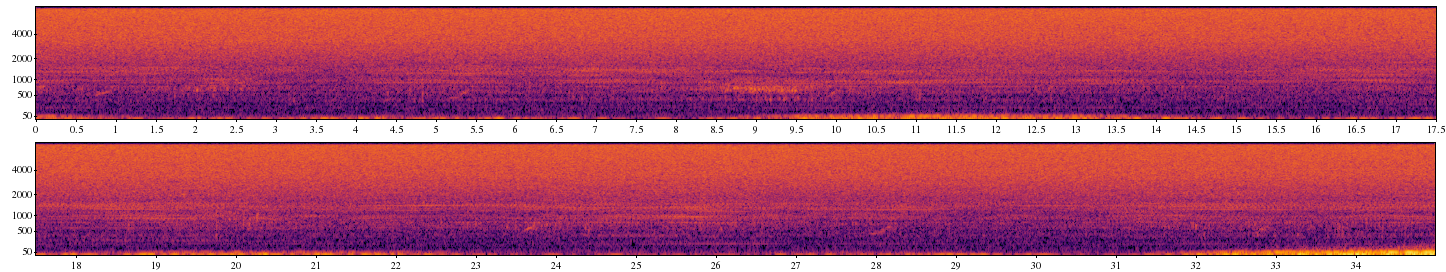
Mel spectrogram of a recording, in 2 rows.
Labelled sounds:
10.7	10.9	vessel noise, 0.83 to 0.96 kHz

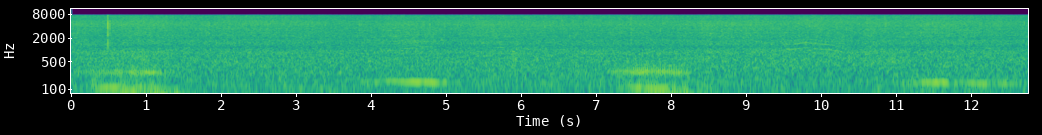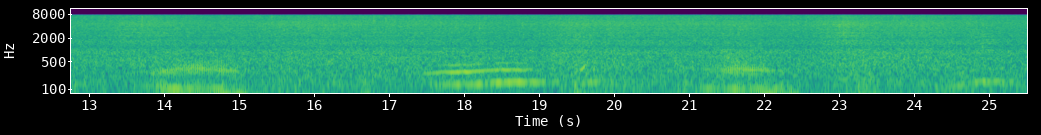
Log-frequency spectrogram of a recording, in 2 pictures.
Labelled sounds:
9.6	10.0	humpback whale, 1.4 to 1.9 kHz

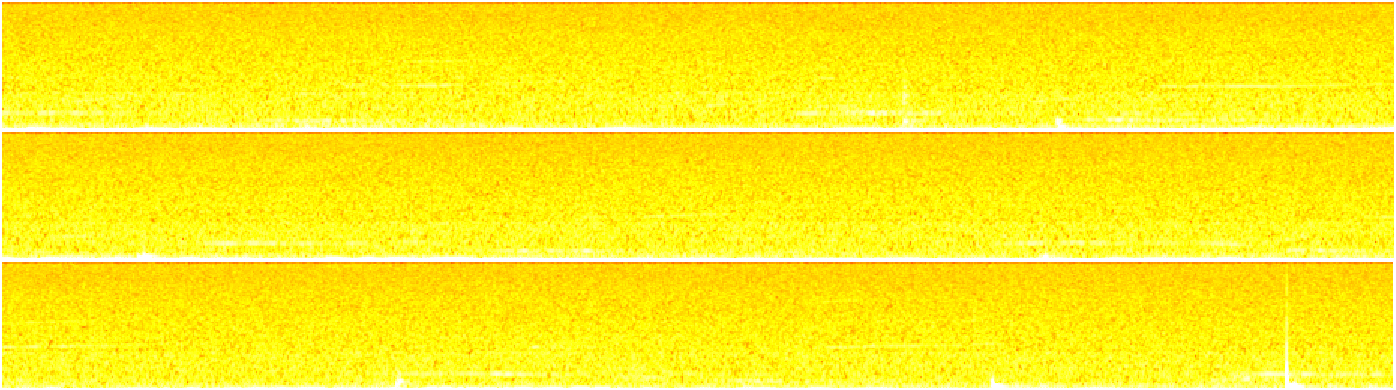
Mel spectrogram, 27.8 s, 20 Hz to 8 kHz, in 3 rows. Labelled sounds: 8.2	8.5	humpback whale, 0.93 to 1.0 kHz
18.9	19.2	humpback whale, 0.93 to 1.1 kHz
24.0	24.7	humpback whale, 0.96 to 3.4 kHz

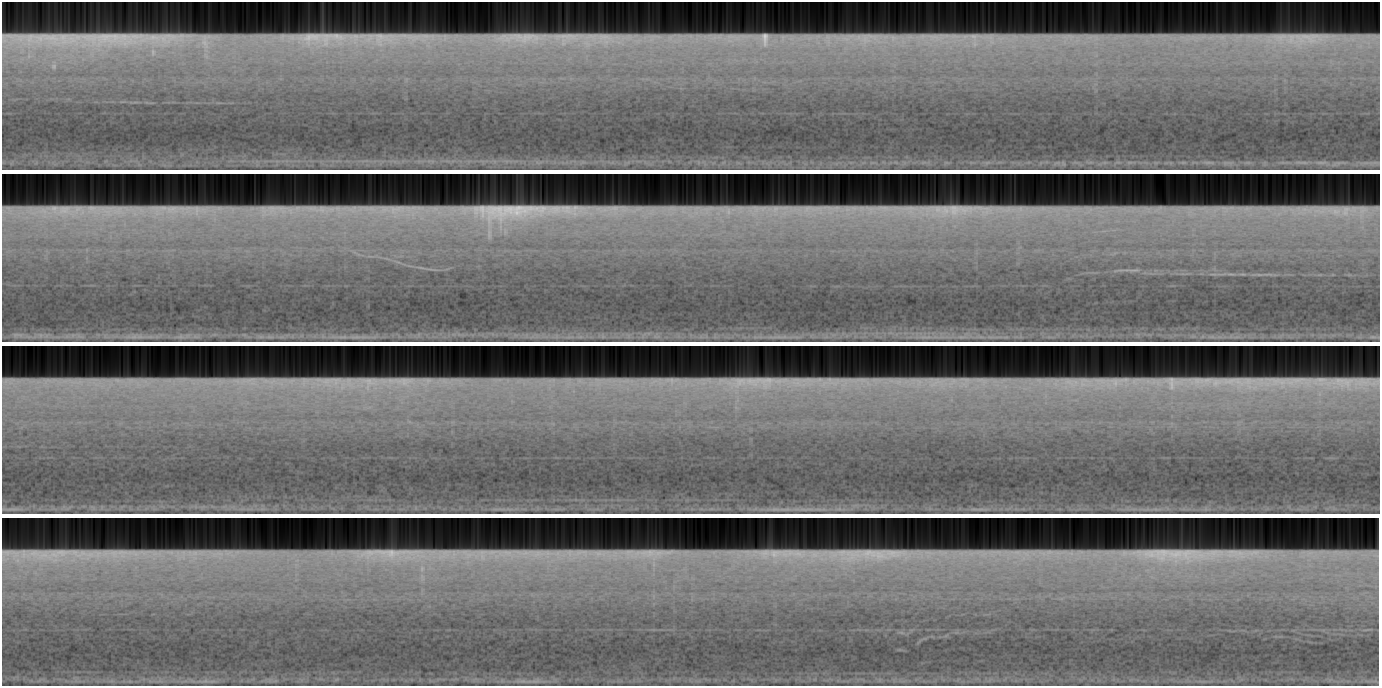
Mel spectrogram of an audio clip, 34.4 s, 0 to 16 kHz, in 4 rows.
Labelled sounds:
0.0	1.8	killer whale, Bigg's (transient), Gulf of Alaska transient, 1.5 to 1.8 kHz
10.7	11.5	killer whale, Bigg's (transient), Gulf of Alaska transient, 1.7 to 3.1 kHz
15.3	17.3	killer whale, Bigg's (transient), Gulf of Alaska transient, 1.3 to 5.5 kHz

